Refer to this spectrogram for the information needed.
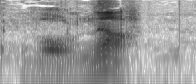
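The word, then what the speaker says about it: Volna (волна): It's Volna, second syllable stress, Volna.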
